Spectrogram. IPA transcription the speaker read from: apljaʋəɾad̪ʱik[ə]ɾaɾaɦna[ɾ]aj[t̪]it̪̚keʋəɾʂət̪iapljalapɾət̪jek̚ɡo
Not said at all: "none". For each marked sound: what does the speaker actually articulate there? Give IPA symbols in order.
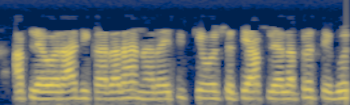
a, ɾ, t̪

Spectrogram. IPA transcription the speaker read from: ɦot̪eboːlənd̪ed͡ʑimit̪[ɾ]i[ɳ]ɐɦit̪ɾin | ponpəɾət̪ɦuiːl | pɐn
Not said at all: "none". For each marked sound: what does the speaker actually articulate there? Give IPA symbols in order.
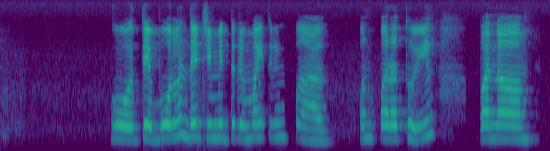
ɾ, m

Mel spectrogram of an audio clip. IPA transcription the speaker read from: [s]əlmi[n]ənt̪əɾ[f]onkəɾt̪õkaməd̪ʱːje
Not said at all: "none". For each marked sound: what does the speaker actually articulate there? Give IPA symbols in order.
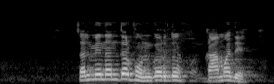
t͡s, n, f

